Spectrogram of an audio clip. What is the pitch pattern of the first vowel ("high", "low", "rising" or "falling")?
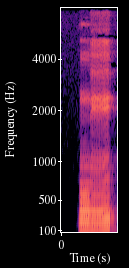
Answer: rising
